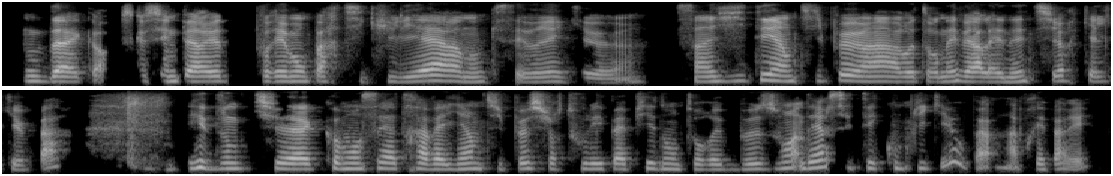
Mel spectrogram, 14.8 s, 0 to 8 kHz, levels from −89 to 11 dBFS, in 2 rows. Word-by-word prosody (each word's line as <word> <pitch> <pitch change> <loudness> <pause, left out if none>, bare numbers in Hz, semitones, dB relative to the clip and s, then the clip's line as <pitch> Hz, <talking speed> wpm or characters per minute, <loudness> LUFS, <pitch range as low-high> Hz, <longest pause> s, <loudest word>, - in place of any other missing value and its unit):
Mmh, 185 -1 -5
d'accord. 170 -1 +5
Parce - - -2
que 195 - -5
c'est 190 - +2
une 180 - -3
période 180 -1 +5 0.2
vraiment 180 0 +2
particulière, 180 +3 +2
donc, 165 0 -6
c'est - - -7
vrai 165 +1 -2
que, 140 -2 -6 0.4
ça - - -5
invitait 185 +4 +2
un 185 -2 +6
petit 185 0 -9
peu, 185 - -5
hein, 180 -2 +6
à 175 -1 +4
retourner 170 +1 -2
vers 170 -2 +5
la 160 0 0
nature, 185 +3 -3
quelque 170 -1 -5
part. - - -1 0.8
Et, 235 +4 +2
donc, 205 0 -4
tu 205 - +3
as 190 0 +8
commencé 200 +2 -3
à 200 - 0
travailler 185 -1 -1
un 200 - -2
petit 195 -2 -6
peu 200 +2 -3
sur 195 -2 +4
tous 195 - -10
les 190 0 -4
papiers 190 +2 -4
dont 190 -1 -7
tu 180 - -10
aurais 175 0 -6
besoin 190 +5 -3
d'ailleurs, 235 +5 +1
c'était 220 -3 -4
compliqué 215 - -8
ou 410 - -7
pas - - -3
à - - -4
préparer? 95 - -6
185 Hz, 205 wpm, -25 LUFS, 175-200 Hz, 0.8 s, as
